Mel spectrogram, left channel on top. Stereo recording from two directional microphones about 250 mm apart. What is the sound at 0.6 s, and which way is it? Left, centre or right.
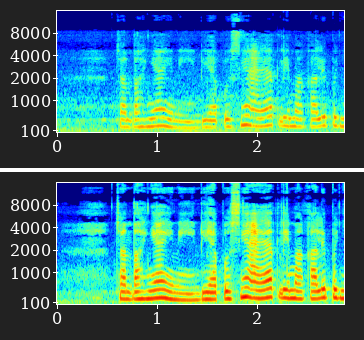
Speech, right.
